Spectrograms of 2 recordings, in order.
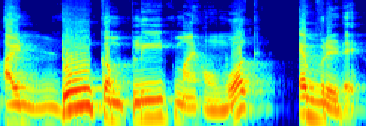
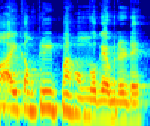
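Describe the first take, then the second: First: "do" pressed hard, slow deliberate pace; stress on do. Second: Said in the usual way. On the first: Shown as a demonstration. Teacher contrasting plain and emphatic do. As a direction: punch "do" in "I do complete my homework". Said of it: "emphasise करके बोलना है, जोर देके". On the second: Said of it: "अब मैं simple बोलूंगा".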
